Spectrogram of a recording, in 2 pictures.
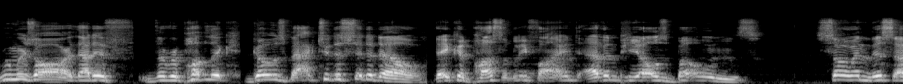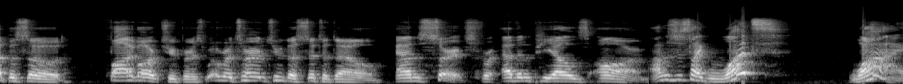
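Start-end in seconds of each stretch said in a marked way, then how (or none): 0.0-15.5 program-opening narrator announcer voice. Mocking an imagined new episode's opening narration, Clone Wars announcer voice. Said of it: "the announcer voice guy at the beginning comes on and he's like".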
